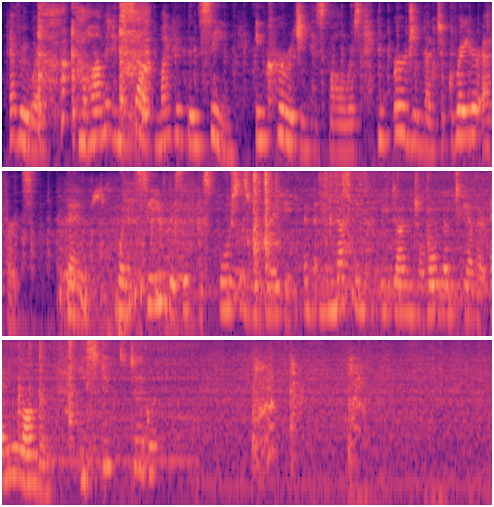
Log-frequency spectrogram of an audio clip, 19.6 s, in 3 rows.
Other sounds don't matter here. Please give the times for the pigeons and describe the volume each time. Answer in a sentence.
You can hear the pigeons from 7.2 to 15.1 s, getting quieter.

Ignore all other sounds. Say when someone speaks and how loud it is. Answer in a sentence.
The talking can be heard from 0.1 to 15.1 s, at a steady volume.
